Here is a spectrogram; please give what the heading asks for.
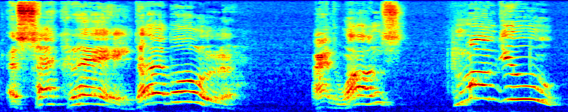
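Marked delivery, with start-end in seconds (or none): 0.1-2.4 gruff Frenchman. Retold or imitated. Investigator quoting the gruff voice from the house, mock French oath. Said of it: "the gruff voice said repeatedly". 4.5-5.6 much higher, exclaimed French cry of dismay; gruff Frenchman. Retold or imitated. Investigator quoting what the gruff voice once cried, French exclamation. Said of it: "the gruff voice said repeatedly".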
